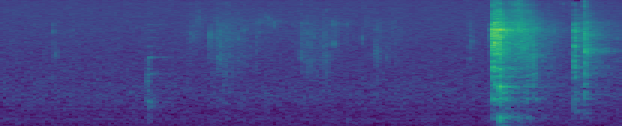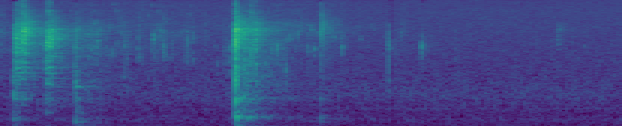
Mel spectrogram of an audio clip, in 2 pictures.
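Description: Metal tongs scraping and clanking against a stainless steel stockpot as spaghetti and sauce are lifted out, with a few softer wet slops. Two sharp clanks about two seconds apart, near the middle, are the loudest.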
